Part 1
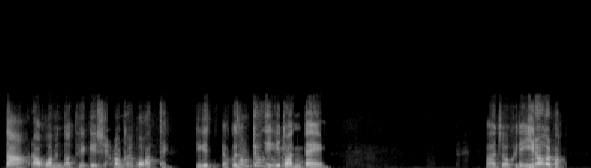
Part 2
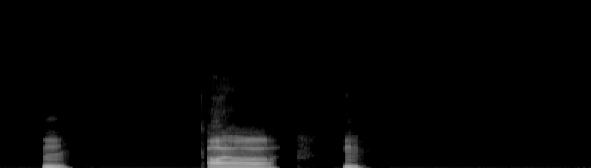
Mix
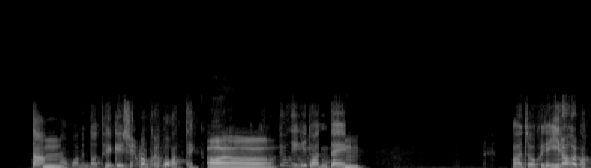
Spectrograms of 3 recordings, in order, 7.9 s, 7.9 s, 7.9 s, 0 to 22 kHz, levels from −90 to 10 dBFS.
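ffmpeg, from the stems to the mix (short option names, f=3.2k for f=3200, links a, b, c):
-filter_complex "[0:a]acompressor=threshold=-33dB:ratio=2,adelay=350,volume=-2.5dB[a];[1:a]volume=-4dB,asplit=2[b][c];[c]apad=whole_len=363048[d];[a][d]sidechaincompress=threshold=-42dB:ratio=16:attack=12:release=609[e];[e][b]amix=inputs=2:normalize=0"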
